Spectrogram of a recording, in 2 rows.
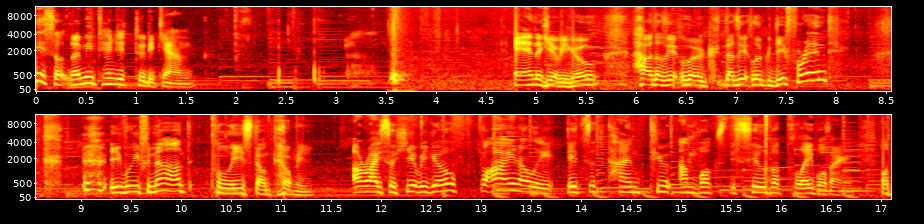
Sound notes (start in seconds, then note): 8.6 chuckles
